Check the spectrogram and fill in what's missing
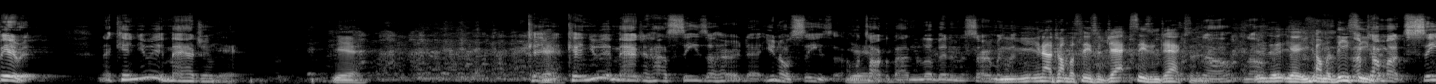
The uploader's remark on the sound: From our live show at Rooted in Jesus in Atlanta.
